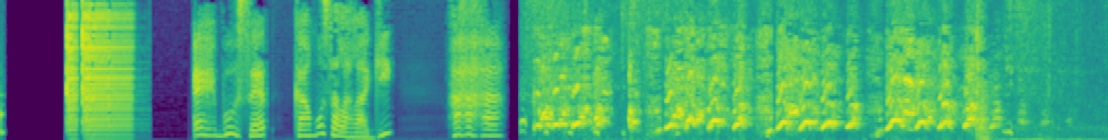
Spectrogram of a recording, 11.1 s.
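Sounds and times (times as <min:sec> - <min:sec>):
high-pitched laughter: 0:04.5 - 0:10.8.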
